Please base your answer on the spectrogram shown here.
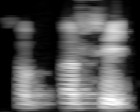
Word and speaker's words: सप्तर्षि: सप्तर्षि उच्चारण होगा सप्तर्षि, यानी जो है वो रेफ है ऊपर चढ़ जाएगी। ये जो र है वो ऊपर चढ़ गया।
